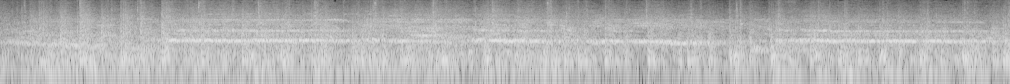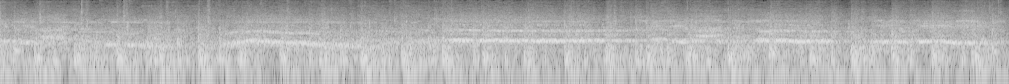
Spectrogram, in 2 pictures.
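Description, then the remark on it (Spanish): A large crowd shouts together in a loud, sustained roar, with rising chant-like swells of voices and dull thumps throughout, steady and dense for the whole stretch. “El estruendo de un grito colectivo quebró las frágiles bases de un gobierno carcomido internamente por la corrupción propia y las disputas entre sus líderes, propiciando su inestabilidad institucional y el descontento popular.”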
